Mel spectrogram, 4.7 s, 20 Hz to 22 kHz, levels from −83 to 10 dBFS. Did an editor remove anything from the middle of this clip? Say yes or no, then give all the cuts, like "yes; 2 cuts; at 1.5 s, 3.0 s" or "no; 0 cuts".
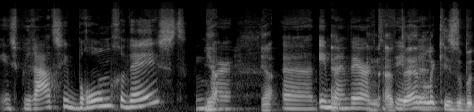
yes; 2 cuts; at 2.0 s, 3.2 s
